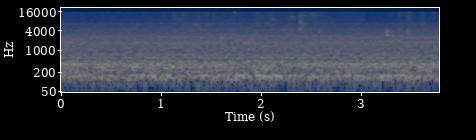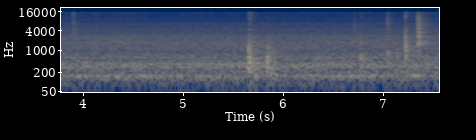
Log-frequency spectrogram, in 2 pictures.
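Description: Water boiling in a wide stir-fry pan on a gas burner: steady bubbling and hiss over a low steady hum, with a few sharp clicks near the end.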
